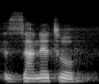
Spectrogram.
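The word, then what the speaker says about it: Zanetor: give her opportunity to teach us how to pronounce her name. Yes honorable member. Thank you right honorable speaker. The name is Zanetto.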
